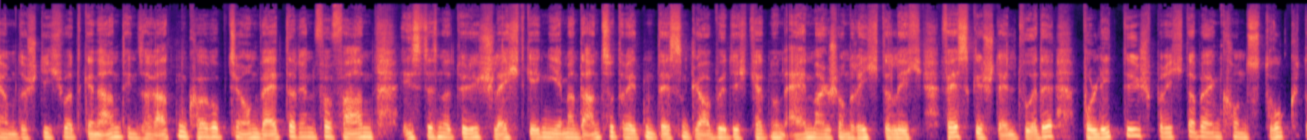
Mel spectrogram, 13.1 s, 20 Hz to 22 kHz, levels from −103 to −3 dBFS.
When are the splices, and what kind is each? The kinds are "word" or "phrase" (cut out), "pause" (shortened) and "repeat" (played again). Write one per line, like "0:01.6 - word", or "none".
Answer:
none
